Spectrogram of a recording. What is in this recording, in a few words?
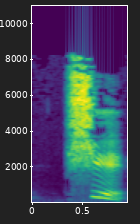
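"shi", Mandarin Chinese pinyin, fourth tone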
